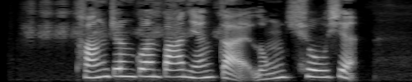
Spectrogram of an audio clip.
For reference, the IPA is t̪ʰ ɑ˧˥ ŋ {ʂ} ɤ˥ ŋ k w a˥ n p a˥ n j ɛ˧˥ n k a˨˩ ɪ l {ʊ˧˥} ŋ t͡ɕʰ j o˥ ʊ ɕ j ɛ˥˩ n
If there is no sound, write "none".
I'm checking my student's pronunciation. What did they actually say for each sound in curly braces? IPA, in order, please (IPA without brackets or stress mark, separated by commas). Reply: ʈ͡ʂ, ʊ˧˥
